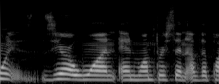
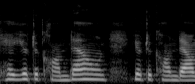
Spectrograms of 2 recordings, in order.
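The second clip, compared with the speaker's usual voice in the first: put-on whispering. Retelling what someone said while calming a crying friend: imitating someone whispering. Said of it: "whispering in my ear".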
